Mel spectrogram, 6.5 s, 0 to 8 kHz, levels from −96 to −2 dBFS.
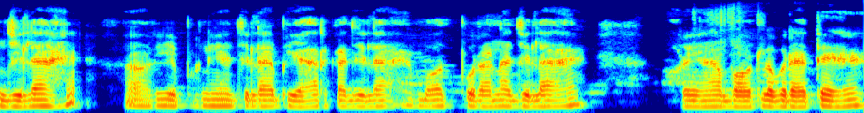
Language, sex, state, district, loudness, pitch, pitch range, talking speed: Hindi, male, Bihar, Purnia, -23 LUFS, 120 Hz, 115-125 Hz, 185 wpm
